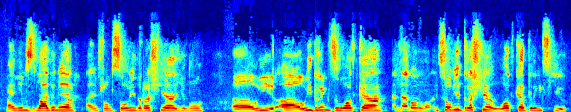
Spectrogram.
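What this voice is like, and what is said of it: Put-on Russian accent. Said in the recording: “accent off ... give me an accent ... Do your Russian one.”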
